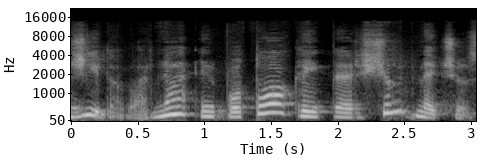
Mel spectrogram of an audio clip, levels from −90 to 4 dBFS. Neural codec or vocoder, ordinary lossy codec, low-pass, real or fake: codec, 44.1 kHz, 2.6 kbps, DAC; AAC, 64 kbps; 14.4 kHz; fake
